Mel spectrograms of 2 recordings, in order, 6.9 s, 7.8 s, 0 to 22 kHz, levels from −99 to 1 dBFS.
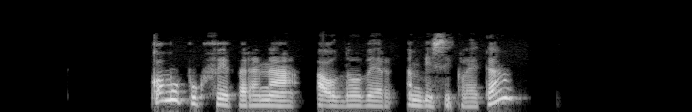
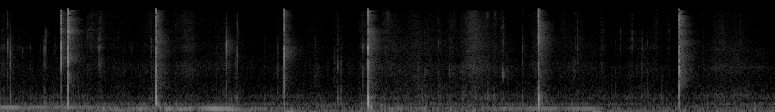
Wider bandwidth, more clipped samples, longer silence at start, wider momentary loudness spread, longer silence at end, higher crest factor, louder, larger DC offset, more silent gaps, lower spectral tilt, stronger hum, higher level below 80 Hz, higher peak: second, 7.6 kHz vs 16 kHz; neither; first, 1.5 s vs 0 s; second, 10 LU vs 26 LU; first, 1.75 s vs 0 s; second, 20 dB vs 40 dB; first, -19 LUFS vs -47 LUFS; neither; first, 3.04-3.16 s, 4.01-4.06 s vs none; first, -6 dB/octave vs -2 dB/octave; neither; about the same, -66 dBFS vs -66 dBFS; first, 0 dBFS vs -14 dBFS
